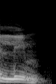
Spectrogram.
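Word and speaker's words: limb: एल आई एम बी। यहां भी बी हो जाएगा। साइलेंट और क्या पढ़ेंगे? लिम।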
